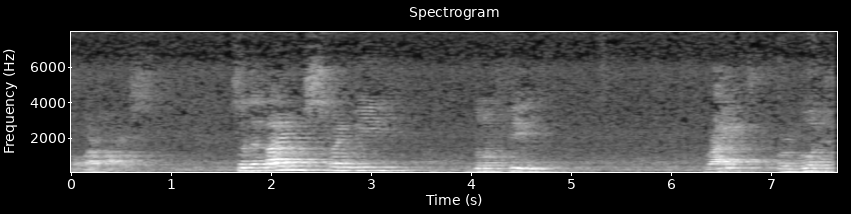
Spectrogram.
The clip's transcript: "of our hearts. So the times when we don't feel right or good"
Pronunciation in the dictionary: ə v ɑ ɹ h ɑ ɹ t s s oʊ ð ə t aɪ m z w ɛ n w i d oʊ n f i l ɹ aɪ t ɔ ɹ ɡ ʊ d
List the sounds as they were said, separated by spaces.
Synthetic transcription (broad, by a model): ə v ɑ w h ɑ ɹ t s s oʊ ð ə t aɪ m s w ɛ n w i d oʊ n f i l ɹ aɪ t ɔ ɹ ɡ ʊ d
